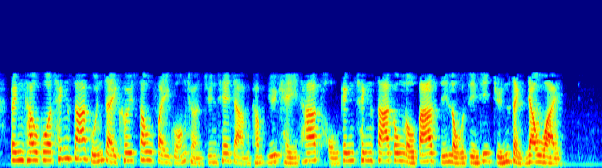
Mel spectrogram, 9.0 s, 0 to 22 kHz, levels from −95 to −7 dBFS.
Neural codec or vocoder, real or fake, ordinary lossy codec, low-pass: none; real; MP3, 24 kbps; 3.6 kHz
